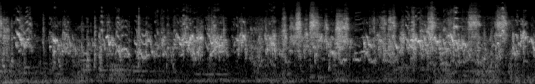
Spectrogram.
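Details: Budgerigars calling together in the morning, a busy stream of shrill chirps and short scratchy squawks with quick warbled phrases throughout, steady and unbroken.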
